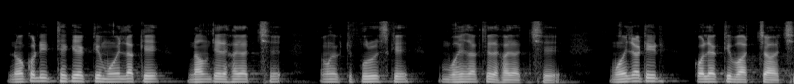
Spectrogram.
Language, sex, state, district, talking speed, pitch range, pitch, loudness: Bengali, male, West Bengal, Malda, 150 wpm, 120-135 Hz, 125 Hz, -24 LUFS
